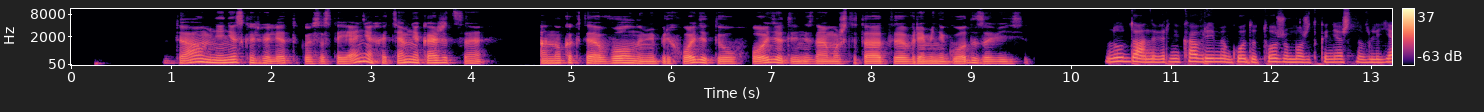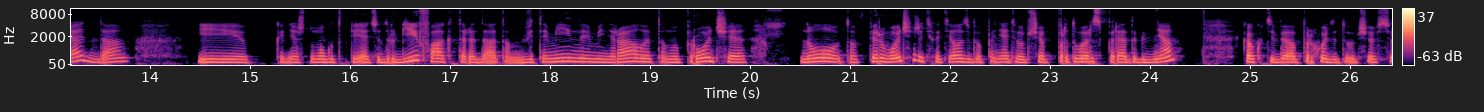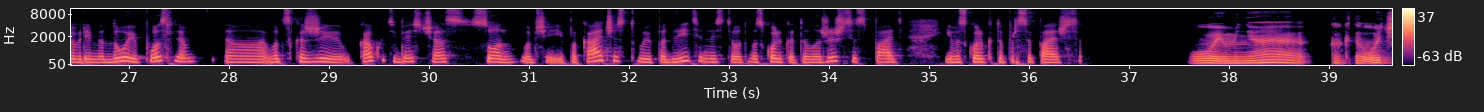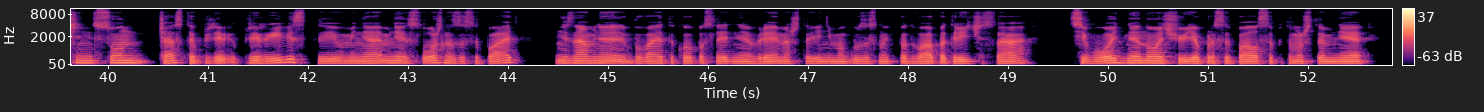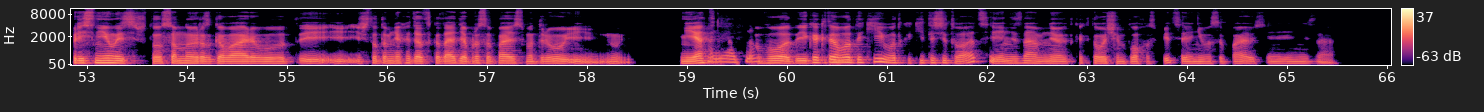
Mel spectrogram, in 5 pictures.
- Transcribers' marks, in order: tapping
- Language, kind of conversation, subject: Russian, advice, Как мне просыпаться бодрее и побороть утреннюю вялость?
